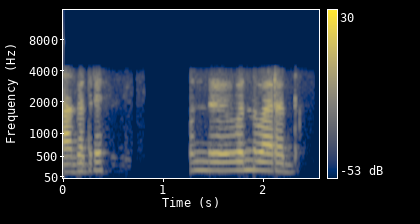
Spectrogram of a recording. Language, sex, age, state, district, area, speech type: Kannada, female, 45-60, Karnataka, Udupi, rural, conversation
